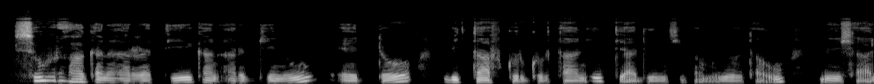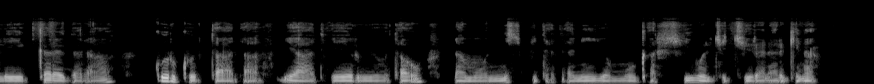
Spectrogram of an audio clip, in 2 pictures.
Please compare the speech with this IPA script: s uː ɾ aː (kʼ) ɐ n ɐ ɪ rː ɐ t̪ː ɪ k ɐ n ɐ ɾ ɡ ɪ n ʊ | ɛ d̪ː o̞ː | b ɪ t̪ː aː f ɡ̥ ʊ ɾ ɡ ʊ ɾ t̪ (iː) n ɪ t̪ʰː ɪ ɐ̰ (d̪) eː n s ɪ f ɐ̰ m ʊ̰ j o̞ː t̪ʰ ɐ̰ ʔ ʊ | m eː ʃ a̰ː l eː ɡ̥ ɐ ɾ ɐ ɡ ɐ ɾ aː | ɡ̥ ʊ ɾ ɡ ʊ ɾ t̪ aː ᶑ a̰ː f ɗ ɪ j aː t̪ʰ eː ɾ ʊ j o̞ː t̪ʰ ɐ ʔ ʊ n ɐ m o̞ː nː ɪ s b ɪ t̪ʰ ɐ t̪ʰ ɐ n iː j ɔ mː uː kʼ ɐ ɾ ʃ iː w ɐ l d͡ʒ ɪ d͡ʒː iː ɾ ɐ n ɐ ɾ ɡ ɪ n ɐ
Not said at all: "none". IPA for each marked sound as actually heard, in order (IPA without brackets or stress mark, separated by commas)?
k, aː, d̪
